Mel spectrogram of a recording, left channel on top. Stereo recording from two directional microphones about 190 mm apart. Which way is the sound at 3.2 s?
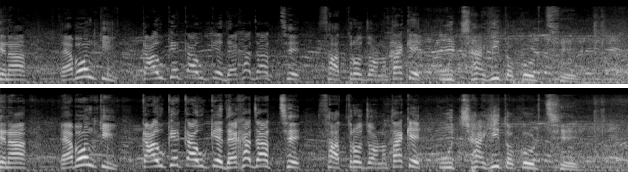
5° right (ahead or behind).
